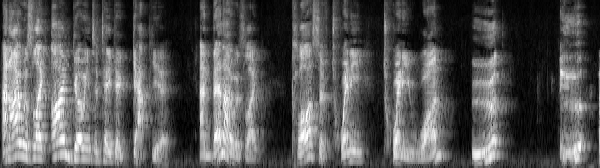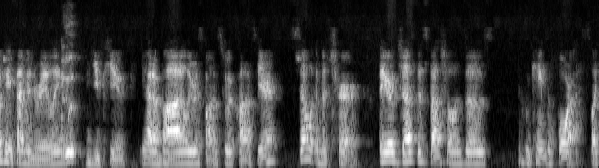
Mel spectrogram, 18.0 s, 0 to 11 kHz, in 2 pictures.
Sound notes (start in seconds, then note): 7.0 mimics vomiting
